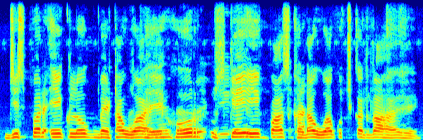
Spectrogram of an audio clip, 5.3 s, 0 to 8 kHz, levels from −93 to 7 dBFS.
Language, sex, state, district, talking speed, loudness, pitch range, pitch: Hindi, male, Uttar Pradesh, Saharanpur, 190 wpm, -14 LUFS, 175-200 Hz, 185 Hz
